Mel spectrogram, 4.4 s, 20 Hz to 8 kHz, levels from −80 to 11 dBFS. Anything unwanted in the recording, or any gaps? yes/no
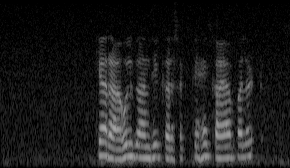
no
